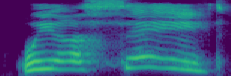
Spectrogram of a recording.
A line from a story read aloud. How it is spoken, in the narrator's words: Gretel shouted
